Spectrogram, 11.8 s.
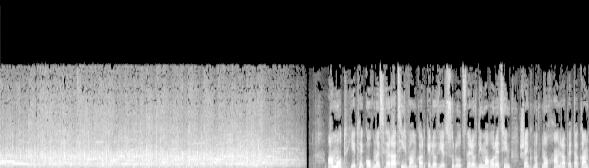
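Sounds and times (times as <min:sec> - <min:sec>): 
protesters clapping outside a parliamentary session: 0:00.0 - 0:06.2
speech: 0:06.6 - 0:11.7.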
